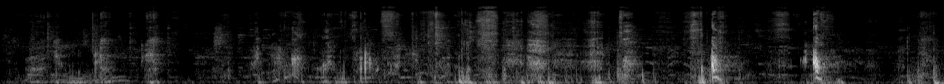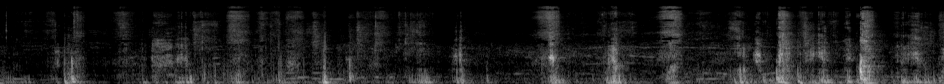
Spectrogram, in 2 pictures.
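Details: A male French Bulldog whines and grumbles in short, uneven bursts, pleading to be let up onto the sofa.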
